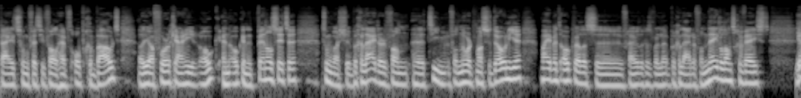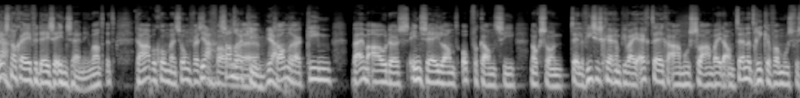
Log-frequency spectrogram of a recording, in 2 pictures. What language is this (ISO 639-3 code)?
nld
